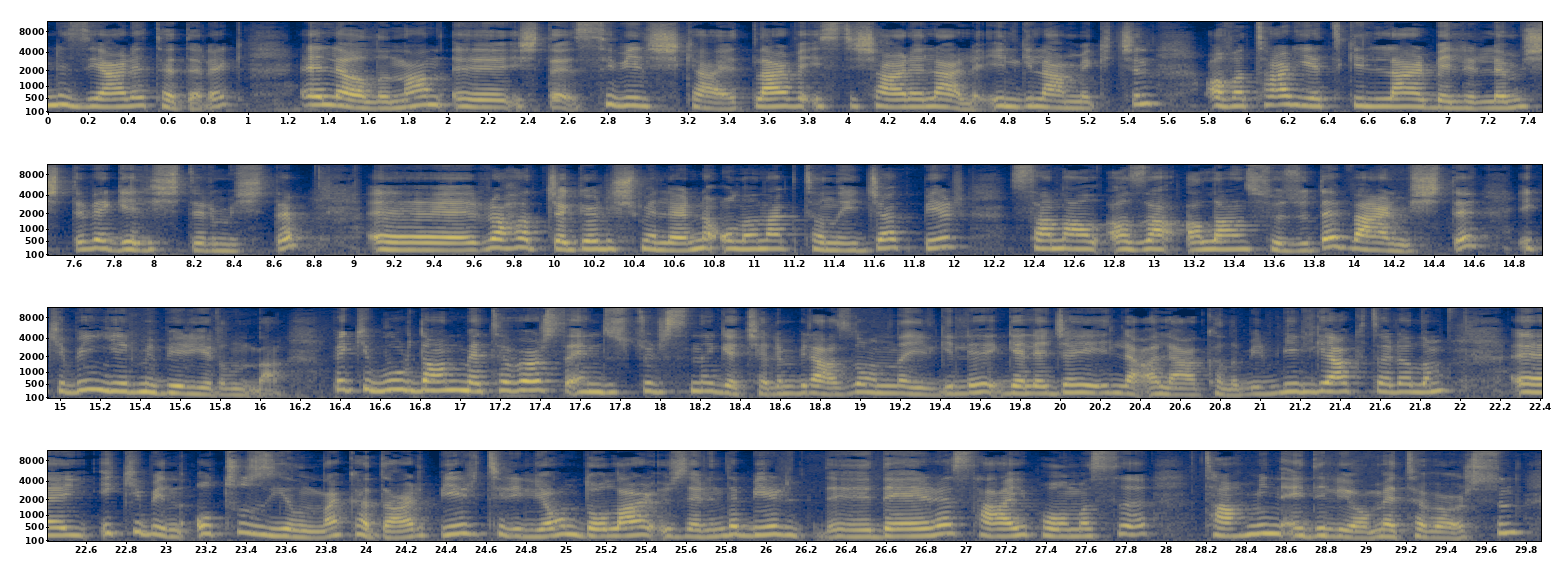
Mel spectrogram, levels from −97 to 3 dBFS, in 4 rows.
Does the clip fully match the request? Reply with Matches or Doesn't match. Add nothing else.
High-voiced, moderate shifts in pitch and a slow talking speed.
Doesn't match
